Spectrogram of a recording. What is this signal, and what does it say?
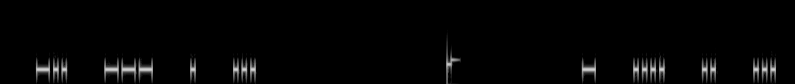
Morse code, heard as a keyed tone, about 28 wpm, spaced as for 16 wpm, 690 Hz. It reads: DOES THIS
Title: 3x Character Spacing - Top 500 Words - 28wpm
